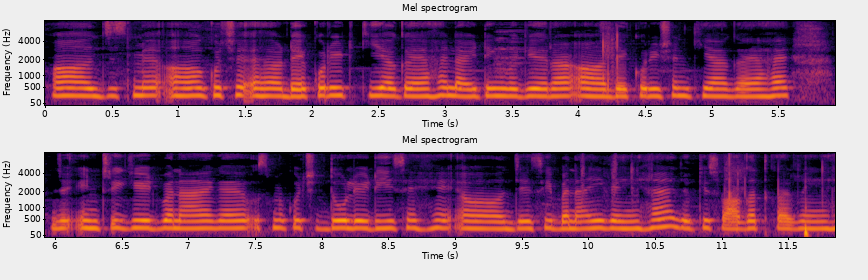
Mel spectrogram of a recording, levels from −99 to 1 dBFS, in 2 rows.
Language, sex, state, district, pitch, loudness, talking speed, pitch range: Hindi, female, Uttar Pradesh, Budaun, 225 Hz, -30 LUFS, 180 wpm, 220-235 Hz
